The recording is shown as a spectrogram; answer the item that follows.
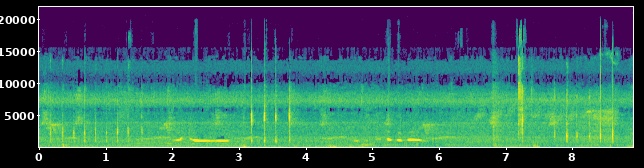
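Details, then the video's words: A pet parrot, tagged as an Indian ringneck, gives short, bent whistles and sharp clicks in two brief bursts over steady room noise, with a person speaking softly nearby. "Parrot Voice"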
